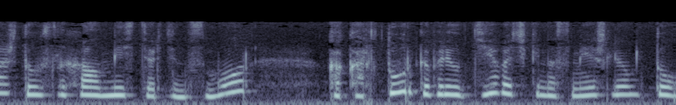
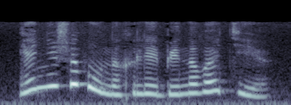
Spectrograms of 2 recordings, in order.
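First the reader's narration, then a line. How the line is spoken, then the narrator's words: Mildly indignant. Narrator (Russian): слегка возмущенно ответила Элси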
